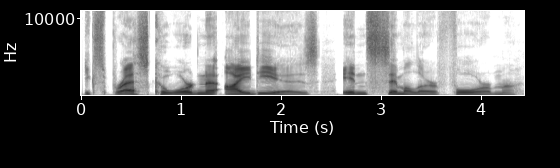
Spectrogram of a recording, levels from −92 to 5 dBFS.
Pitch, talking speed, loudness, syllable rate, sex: 120 Hz, 95 wpm, -20 LUFS, 3.5 syllables/s, male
